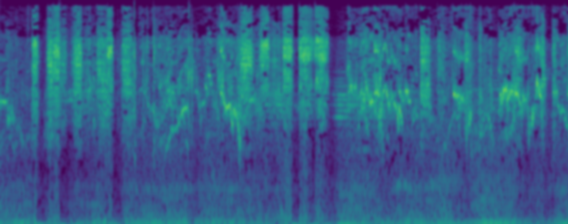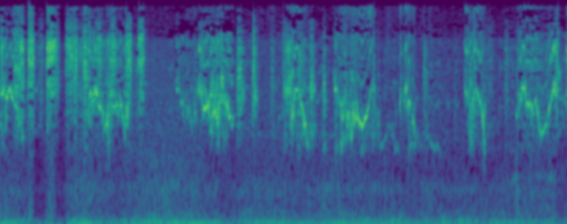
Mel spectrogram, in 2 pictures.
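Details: Rainbow budgerigar warbling almost nonstop, dense high scratchy chirps and squeaks with a brief break near the middle, and some low rumbling in the background.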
